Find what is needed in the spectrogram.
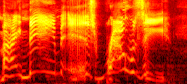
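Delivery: put-on tiny, squeaky, very high gnome-girl voice. A narrator brings a gnome girl into the scene as she introduces herself, in a squeaky Rosie voice. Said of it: "you hear a squeaky voice corrector saying".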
